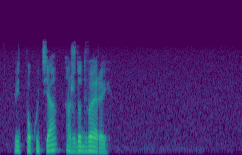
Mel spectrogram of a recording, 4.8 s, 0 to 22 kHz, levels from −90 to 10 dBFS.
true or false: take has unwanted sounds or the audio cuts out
false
